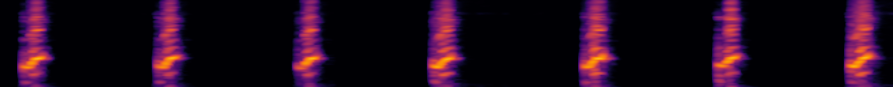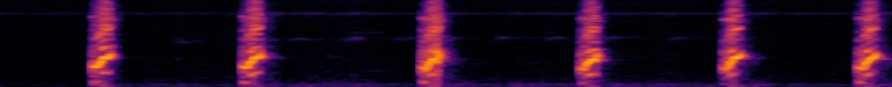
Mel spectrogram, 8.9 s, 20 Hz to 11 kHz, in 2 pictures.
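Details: Repeated call of an Indonesian white-breasted waterhen: thirteen short, hoarse croaking notes delivered at a regular pace of roughly one every 0.7 seconds, one slightly longer gap, otherwise silence.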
